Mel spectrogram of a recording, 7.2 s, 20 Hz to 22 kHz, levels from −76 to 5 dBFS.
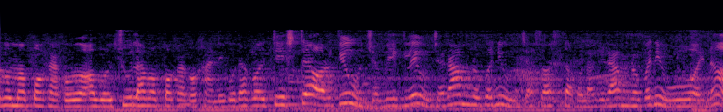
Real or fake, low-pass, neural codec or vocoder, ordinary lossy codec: real; 7.2 kHz; none; MP3, 64 kbps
